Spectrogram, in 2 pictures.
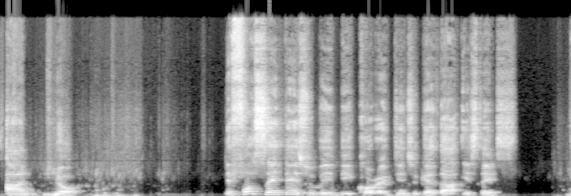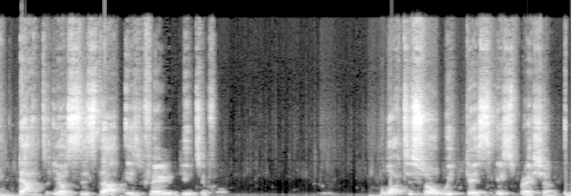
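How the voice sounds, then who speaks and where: A man teaching English grammar in a measured, explanatory way, speaking directly to viewers. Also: mid-range voice, darkish tone, a little hiss or hum, low-quality recording. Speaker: English tutor. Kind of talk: scripted grammar lesson.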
